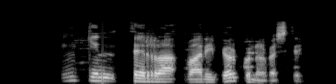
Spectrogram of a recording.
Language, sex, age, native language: Icelandic, male, 30-39, Icelandic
